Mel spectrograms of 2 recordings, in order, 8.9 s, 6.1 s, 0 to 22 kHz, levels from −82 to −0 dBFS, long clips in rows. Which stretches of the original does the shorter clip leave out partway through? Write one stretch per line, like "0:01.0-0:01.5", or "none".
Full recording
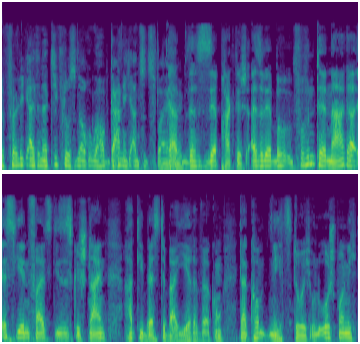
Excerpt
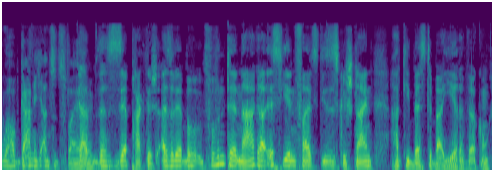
none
